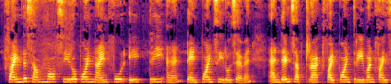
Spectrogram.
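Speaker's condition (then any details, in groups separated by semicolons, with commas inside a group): No condition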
